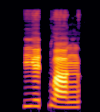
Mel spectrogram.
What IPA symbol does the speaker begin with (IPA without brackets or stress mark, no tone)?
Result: j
